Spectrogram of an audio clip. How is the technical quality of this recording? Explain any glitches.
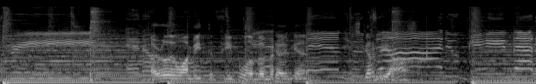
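The recording is marred by four abrupt skips. At 1.11, 1.88, 2.73 and 4.27 s there is a sudden jump in the sound, about a tenth of a second missing at 1.11, 1.88 and 4.27 s, and roughly three tenths at 2.73 s. This is likely a dropped buffer (overrun), where unread audio was overwritten and the edges were spliced together.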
